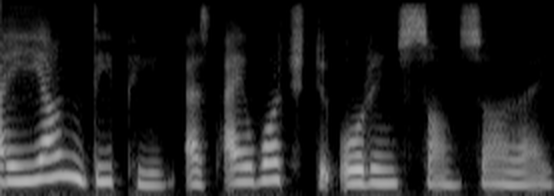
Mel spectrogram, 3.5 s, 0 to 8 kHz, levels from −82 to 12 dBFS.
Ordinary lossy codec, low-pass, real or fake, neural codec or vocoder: none; 7.2 kHz; fake; codec, 16 kHz, 0.3 kbps, FocalCodec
